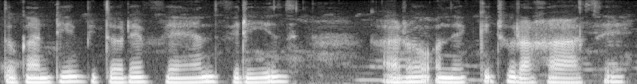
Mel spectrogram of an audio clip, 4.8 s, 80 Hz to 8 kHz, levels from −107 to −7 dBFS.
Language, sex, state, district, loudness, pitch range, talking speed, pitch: Bengali, female, Assam, Hailakandi, -13 LUFS, 155-175 Hz, 100 wpm, 165 Hz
